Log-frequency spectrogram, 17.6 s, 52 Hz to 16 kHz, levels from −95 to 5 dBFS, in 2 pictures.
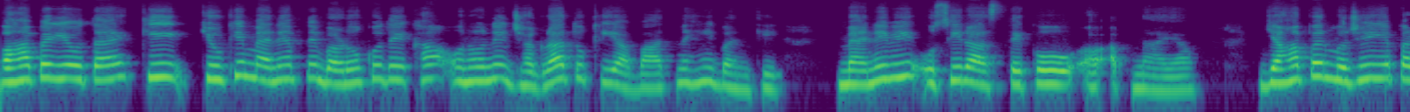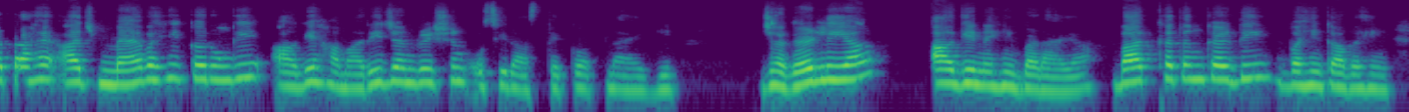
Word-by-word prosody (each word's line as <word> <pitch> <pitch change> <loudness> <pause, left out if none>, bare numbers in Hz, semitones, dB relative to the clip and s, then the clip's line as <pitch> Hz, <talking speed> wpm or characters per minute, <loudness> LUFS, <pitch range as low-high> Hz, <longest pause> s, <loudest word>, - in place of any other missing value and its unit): वहाँ 255 +3 +5
पर 305 - +7
ये 290 - +1
होता 280 -1 +3
है 290 +3 +1
कि 315 0 +3 0.2
क्योंकि 285 +2 +1
मैंने 275 -4 +1
अपने 285 +1 -4
बड़ों 230 -2 +2
को 290 +4 -3
देखा, 275 0 -2
उन्होंने 260 +3 0
झगड़ा 215 +2 +1
तो 295 +1 -6
किया, 235 -8 -3
बात 180 0 -5
नहीं 240 +1 -2
बंद 180 -5 -4
की, 175 -1 -8 0.4
मैंने 220 +5 +3
भी 315 +2 +3
उसी 235 +3 -1
रास्ते 215 -4 +1
को 220 0 +4
अ, 195 - -4
अपनाया, 165 -2 -6 0.4
यहाँ 240 +6 +4
पर 325 -1 +6
मुझे 270 0 +3
ये 295 - +1
पता 265 -1 +2
है 280 0 -1
आज 240 0 -1
मैं 220 +1 +2
वही 280 +2 0
करुँगी, 285 +1 +1
आगे 200 +4 -1
हमारी 195 +4 -3
जनरेशन 240 0 -1
उसी 195 -3 -8
रास्ते 170 -1 -9
को 180 +2 -8
अपनाएगी। 165 -2 -10 0.6
झगड़ 205 +4 +4
लिया, 280 +5 +3 0.4
आगे 230 0 +4
नहीं 200 -2 -1
बढ़ाया, 165 -1 -5
बात 250 +4 +4
ख़त्म 285 -1 +1
कर 280 -1 +5
दी 295 +3 -3
वहीं 205 -1 0
का 195 -2 0
वहीं, 175 -1 -5
235 Hz, 190 wpm, -24 LUFS, 195-275 Hz, 0.6 s, पर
